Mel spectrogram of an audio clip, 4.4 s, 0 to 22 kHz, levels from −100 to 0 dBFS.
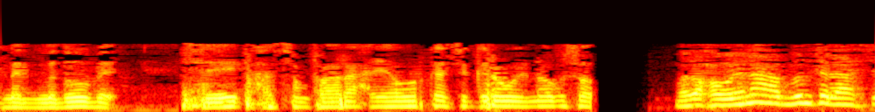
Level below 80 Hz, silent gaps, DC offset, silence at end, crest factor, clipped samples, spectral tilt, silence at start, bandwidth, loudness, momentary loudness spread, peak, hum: -50 dBFS; 2.99-3.18 s; under 0.1%; 0 s; 14 dB; under 0.1%; -10 dB/octave; 0 s; 5.4 kHz; -17 LUFS; 8 LU; -2 dBFS; none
